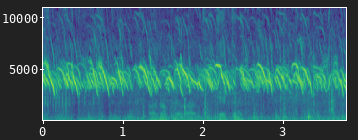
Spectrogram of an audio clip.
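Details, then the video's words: A brood of hen chicks going after a tiny white toy jeep, chirping nonstop in high, bending peeps while a low hum and scattered tapping sound underneath. "Murgi Chicks Chirping Sounds"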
